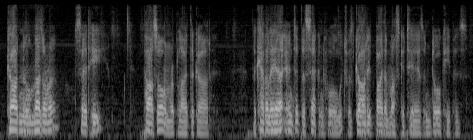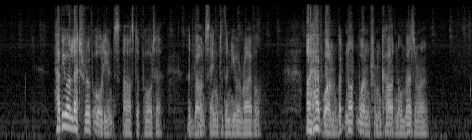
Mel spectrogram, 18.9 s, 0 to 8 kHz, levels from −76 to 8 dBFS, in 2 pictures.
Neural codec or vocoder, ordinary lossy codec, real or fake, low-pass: vocoder, 24 kHz, 100 mel bands, Vocos; MP3, 64 kbps; fake; 7.2 kHz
